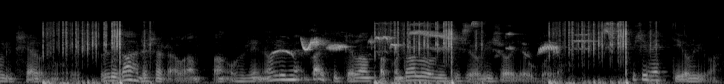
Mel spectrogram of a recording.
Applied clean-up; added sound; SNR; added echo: none; Bird + Scissors; -4 dB; none.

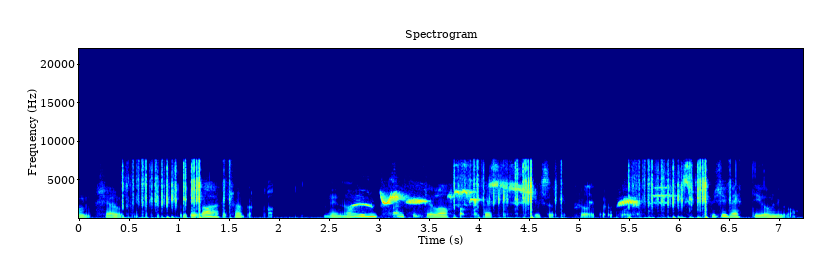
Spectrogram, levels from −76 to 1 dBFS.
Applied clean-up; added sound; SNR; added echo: neural diffusion model UNIVERSE++.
